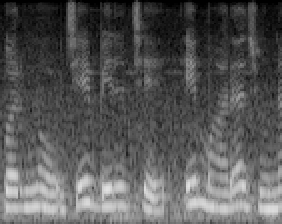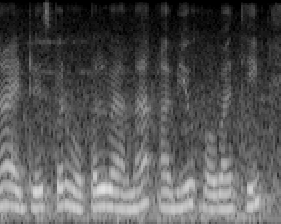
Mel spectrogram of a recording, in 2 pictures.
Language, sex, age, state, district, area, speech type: Gujarati, female, 30-45, Gujarat, Kheda, rural, spontaneous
